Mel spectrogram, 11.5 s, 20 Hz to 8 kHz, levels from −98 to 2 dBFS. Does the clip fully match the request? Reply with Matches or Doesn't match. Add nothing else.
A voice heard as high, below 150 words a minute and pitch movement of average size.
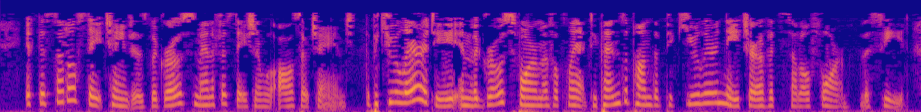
Doesn't match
